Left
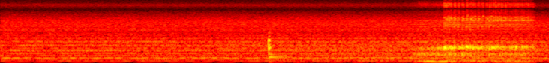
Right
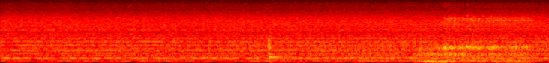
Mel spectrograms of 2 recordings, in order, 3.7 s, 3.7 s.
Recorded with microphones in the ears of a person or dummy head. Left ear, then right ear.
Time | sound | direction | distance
0.0 | a drone | 5° left (ahead or behind) | ?
1.8 | snoring | 55° left (ahead or behind) | ?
